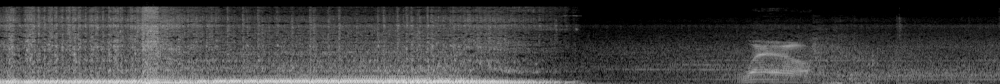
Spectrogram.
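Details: 1977 Ford F-250 Supercab shortbed running for the first time since 2021, electric choke not yet wired, with no exhaust fitted (open manifolds): a deep, loud, rapid open-header rumble at idle, then shutoff.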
